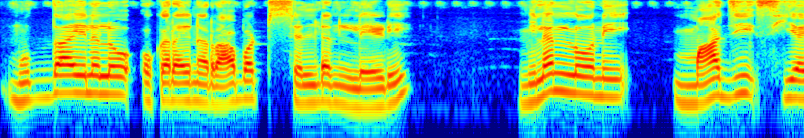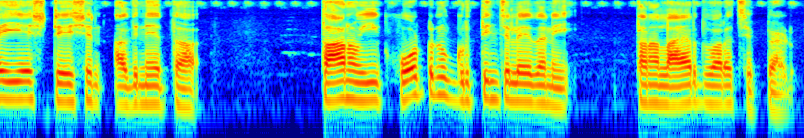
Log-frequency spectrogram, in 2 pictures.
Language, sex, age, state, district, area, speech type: Telugu, male, 18-30, Telangana, Mancherial, rural, read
